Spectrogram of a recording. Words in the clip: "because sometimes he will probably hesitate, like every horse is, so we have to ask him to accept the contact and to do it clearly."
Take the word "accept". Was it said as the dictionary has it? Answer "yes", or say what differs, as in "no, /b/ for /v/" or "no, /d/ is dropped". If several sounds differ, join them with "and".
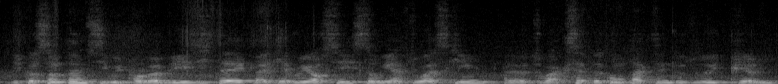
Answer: yes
